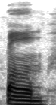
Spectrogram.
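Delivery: palm said as "paam" with no L sound; silent L. Shown as a demonstration. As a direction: drop the L in palm and stretch the a. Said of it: "एल silent है".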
